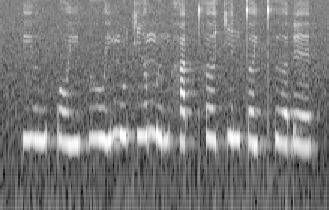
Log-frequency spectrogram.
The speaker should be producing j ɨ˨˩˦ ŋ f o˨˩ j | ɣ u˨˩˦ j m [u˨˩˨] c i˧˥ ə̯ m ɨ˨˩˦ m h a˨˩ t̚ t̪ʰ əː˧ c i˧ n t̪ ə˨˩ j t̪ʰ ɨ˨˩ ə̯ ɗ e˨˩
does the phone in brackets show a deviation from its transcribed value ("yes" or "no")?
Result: yes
